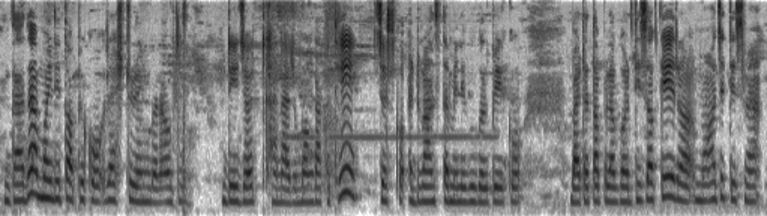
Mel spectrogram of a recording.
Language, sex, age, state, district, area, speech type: Nepali, female, 18-30, West Bengal, Alipurduar, rural, spontaneous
